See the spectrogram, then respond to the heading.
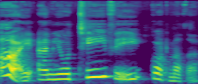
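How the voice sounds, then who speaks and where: Using a put-on character voice, a woman speaks at a high pitch and a fairly slow pace, with very wide pitch swings. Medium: read story.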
